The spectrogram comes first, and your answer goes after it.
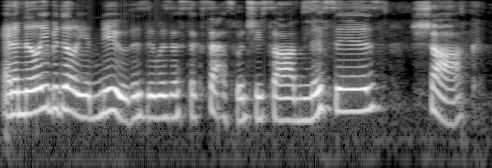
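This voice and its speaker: A woman's voice: medium pitch, normal speed. Woman reading a children's story aloud. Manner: animated, acts out dialogue and sound effects. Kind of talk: expressive read-aloud with casual asides to young listeners.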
